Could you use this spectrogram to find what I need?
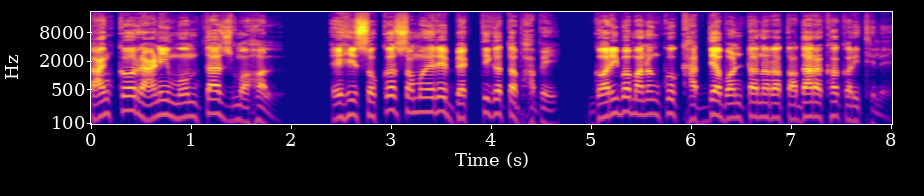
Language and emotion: Odia, neutral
